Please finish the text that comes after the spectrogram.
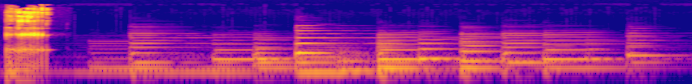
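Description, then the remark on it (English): A long, loud burp, opening with a short rough gust and then stretching into a voiced belch that wobbles through several pitch shifts for about three seconds. “this is Burping It Out, where we don't say what we think, we burp it out.”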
